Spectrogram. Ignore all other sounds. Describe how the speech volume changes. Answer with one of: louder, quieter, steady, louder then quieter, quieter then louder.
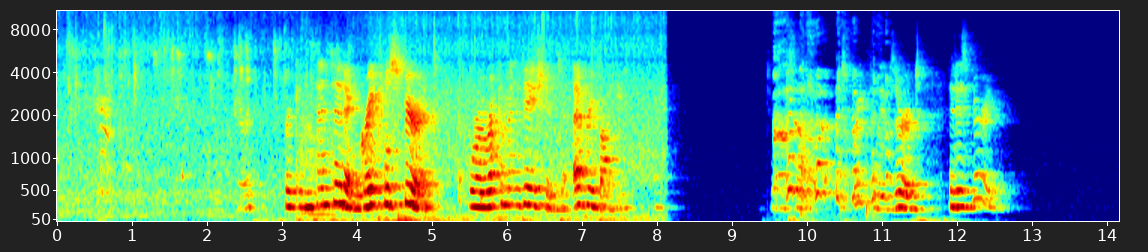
quieter then louder.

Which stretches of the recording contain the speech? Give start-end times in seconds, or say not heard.
2.4-8.0, 9.5-12.5.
